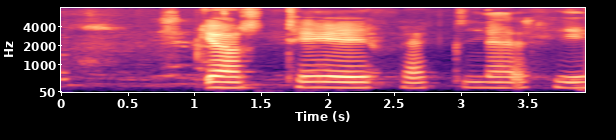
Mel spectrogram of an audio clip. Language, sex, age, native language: Icelandic, female, 8, Icelandic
